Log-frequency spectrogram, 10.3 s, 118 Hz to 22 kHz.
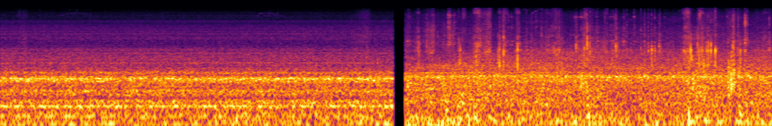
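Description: Off-road 4x4's engine running steadily, heard from inside the vehicle as it drives slowly along a dirt track. After a short break about halfway, the engine carries on with scattered clicks and knocks.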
